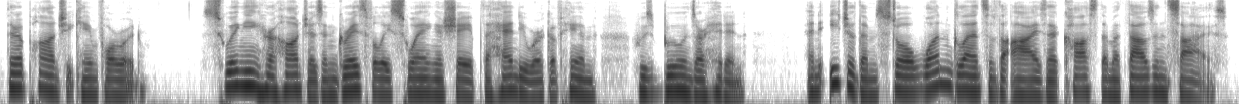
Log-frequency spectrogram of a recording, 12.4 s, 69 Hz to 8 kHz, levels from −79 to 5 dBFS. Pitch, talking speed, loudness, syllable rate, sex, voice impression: 120 Hz, 175 wpm, -18 LUFS, 5.1 syllables/s, male, very masculine, adult-like, thick, slightly relaxed, weak, dark, slightly soft, clear, slightly fluent, cool, intellectual, slightly refreshing, very sincere, very calm, mature, friendly, reassuring, unique, slightly elegant, slightly wild, sweet, slightly lively, kind, slightly modest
